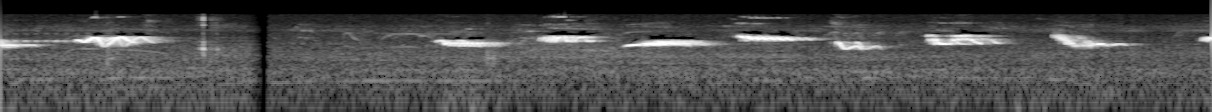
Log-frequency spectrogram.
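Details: Creamy-bellied thrush song used to encourage caged birds to sing: an opening warble, a sharp click, a short silence, then a steady string of about eight fluty, slurred phrases.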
